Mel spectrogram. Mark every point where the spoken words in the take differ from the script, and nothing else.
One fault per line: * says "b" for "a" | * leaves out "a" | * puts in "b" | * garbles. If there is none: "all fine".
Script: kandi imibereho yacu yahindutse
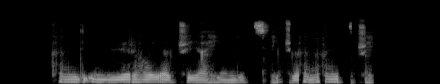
* garbles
